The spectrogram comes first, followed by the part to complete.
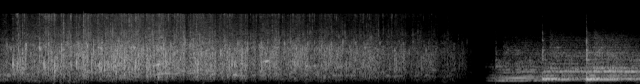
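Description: Audience applauding at the end of a taiko drumming piece. The clapping is loud at first, thins out over about four seconds, then breaks off abruptly.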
